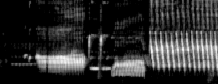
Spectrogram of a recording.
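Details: Long gacor song from a Kenari Nusantara canary: a harsh buzzy roll, a brief pure whistle, another buzzy roll, then a rapid, strongly repeated high trill of sharp notes.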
